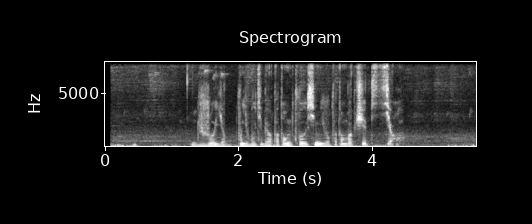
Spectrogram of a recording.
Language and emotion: Russian, angry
